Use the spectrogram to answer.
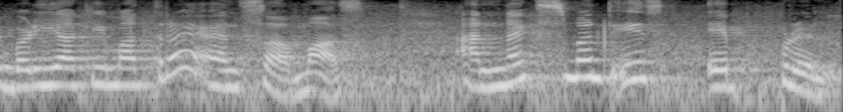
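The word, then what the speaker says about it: Mars: March is M-A-R-S, and the pronunciation is Mas, right? Ma pe badiya ki matra and sa, Mas.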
